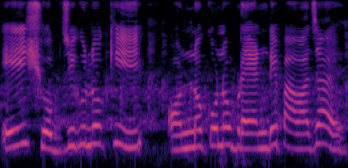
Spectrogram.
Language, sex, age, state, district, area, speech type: Bengali, female, 30-45, West Bengal, Kolkata, urban, read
